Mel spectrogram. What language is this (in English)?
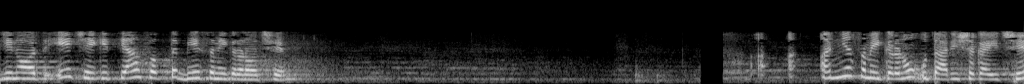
Gujarati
